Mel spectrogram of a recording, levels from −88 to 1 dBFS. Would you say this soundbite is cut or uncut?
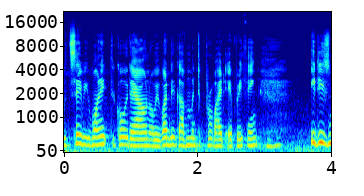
uncut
